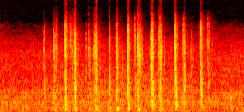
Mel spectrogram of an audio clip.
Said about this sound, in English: So don't you hate whenever you you have a really good keyboard, but all you hear whenever you're typing, it's really loud, and you hear,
